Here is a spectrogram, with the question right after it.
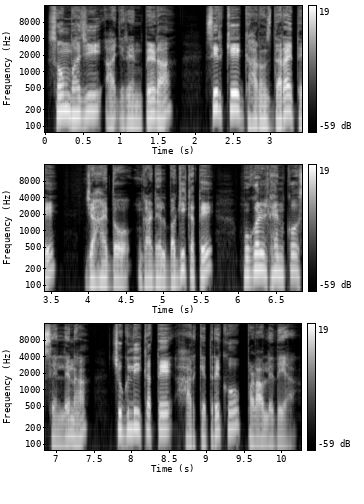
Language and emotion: Santali, neutral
